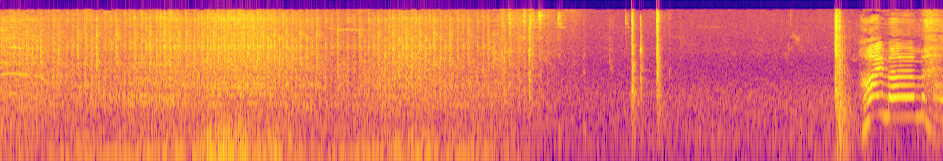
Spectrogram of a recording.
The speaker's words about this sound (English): Had a bit of trouble with the van.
